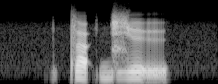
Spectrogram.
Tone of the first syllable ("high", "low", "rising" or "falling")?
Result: high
